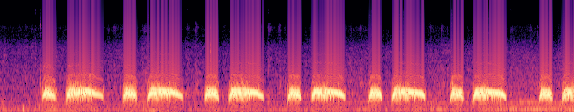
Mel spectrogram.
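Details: Spotted dove cooing as a trapping decoy, a pair of wild birds caught at this second spot. Steady series of soft, hollow coos, roughly one per second, alternating short clipped notes with longer drawn-out ones.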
